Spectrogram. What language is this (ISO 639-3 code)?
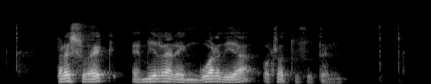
eus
